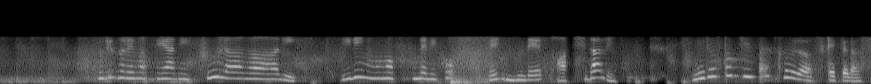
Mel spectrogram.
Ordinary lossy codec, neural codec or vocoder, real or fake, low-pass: none; codec, 24 kHz, 0.9 kbps, WavTokenizer, large speech release; fake; 3.6 kHz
